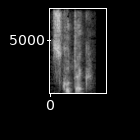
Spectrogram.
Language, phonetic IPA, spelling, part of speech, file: Polish, [ˈskutɛk], skutek, noun, Pl-skutek.ogg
